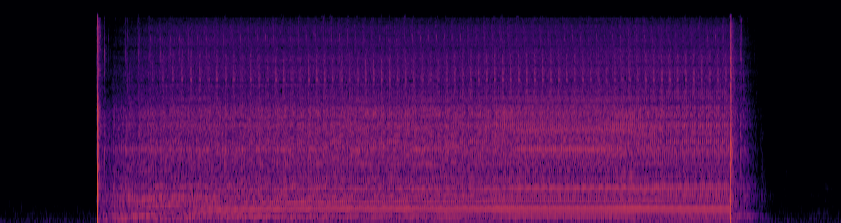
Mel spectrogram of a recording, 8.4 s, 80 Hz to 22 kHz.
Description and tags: Gem Pathescope 9.5mm projector, Unit #1191, Made in England. Recorded on a Marantz PMD661 with a Rode NT4 stereo mike.
The GEM is a variable speed projector, controlled by a rheostat. Speed for this recording was unknown, but probably 12-16 fps.
Microphone was facing the operational side of the projector, 50 cm away. Audio begins with power being turned on, ends with power being turned off.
